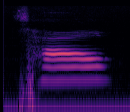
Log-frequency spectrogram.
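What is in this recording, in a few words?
"cao", Mandarin Chinese, first tone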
